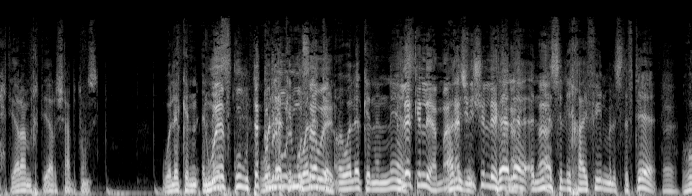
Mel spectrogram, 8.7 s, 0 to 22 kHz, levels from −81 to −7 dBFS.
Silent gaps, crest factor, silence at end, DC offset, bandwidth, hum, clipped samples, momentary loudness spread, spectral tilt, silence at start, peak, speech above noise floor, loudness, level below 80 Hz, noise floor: none; 12 dB; 0 s; under 0.1%; 15 kHz; none; under 0.1%; 11 LU; -6.5 dB/octave; 0 s; -6 dBFS; 21 dB; -20 LUFS; -36 dBFS; -40 dBFS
